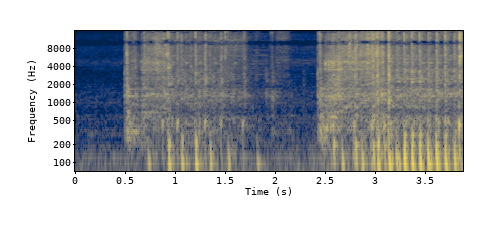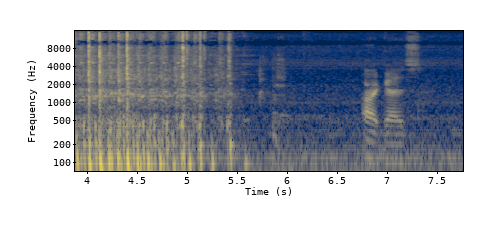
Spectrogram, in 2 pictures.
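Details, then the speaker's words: Poulan XT gear-drive 42-inch lawn tractor fitted with a new aftermarket carburetor: two bursts of steady even cranking, about three per second, never catching; won't start because the fuel valve was shut off. "this is some very complex stuff it really helps if you turn the fuel on before you start the lawn motor"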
